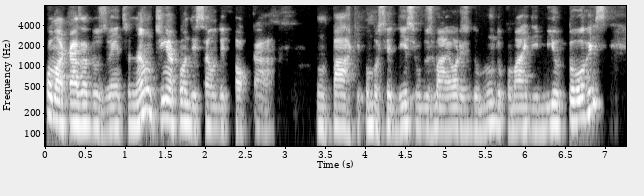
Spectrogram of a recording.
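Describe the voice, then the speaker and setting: The man's voice sounds somewhat breathy. His pace is moderate. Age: 60s. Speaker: local participant in technical talk. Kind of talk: Q&A discussion.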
